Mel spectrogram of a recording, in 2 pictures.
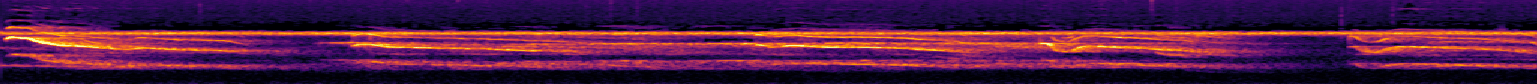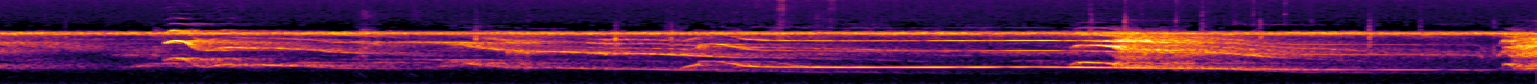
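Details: Golden jackal pack in chorus: many voices howling together in wavering, descending and rising wails, repeatedly sliding downward, building into a dense overlapping crescendo near the end, with a steady high whine throughout.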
